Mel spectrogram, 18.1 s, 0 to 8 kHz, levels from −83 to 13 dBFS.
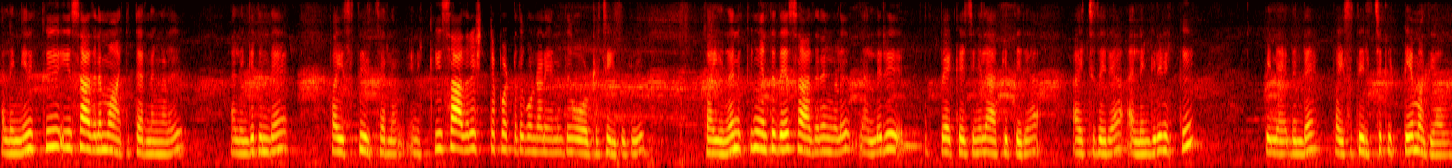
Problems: background sounds at intervals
